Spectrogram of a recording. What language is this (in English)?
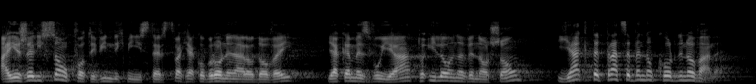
Polish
